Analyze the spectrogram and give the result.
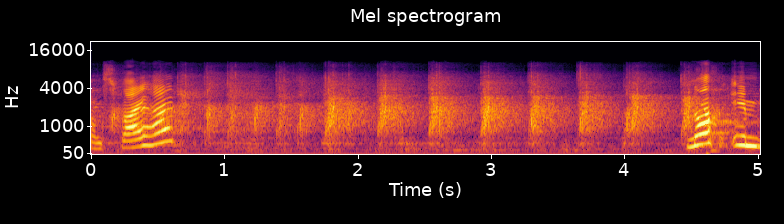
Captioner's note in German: Beifall bei der FDP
